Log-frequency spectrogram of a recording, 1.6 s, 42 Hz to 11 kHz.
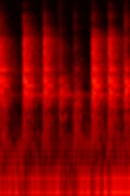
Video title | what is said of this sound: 6.0L LY6 BTR TRUCK NORRIS CAM INSTALL DAD’S NEW ENGINE! 5.3L TO 6.0L SWAP! | you can hear the tone change if you need to tap it in you can hear when it bottoms out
